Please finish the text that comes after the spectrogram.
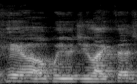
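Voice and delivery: a hint of a sulky baby voice. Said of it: "Hope's got something that I call baby voice".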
